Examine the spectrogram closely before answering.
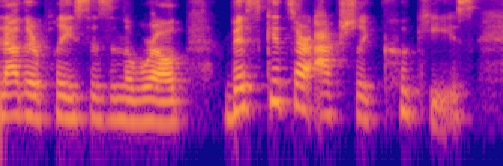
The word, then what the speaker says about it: biscuit: world, people call cookies biscuits, like in England, for example, and other places in the world. Biscuits are actually cookies. In French, it's pronounced biscuit.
